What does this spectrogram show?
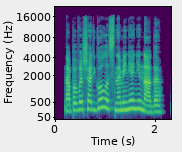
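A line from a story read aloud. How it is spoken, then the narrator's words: Rude. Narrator (Russian): грубо ответила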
